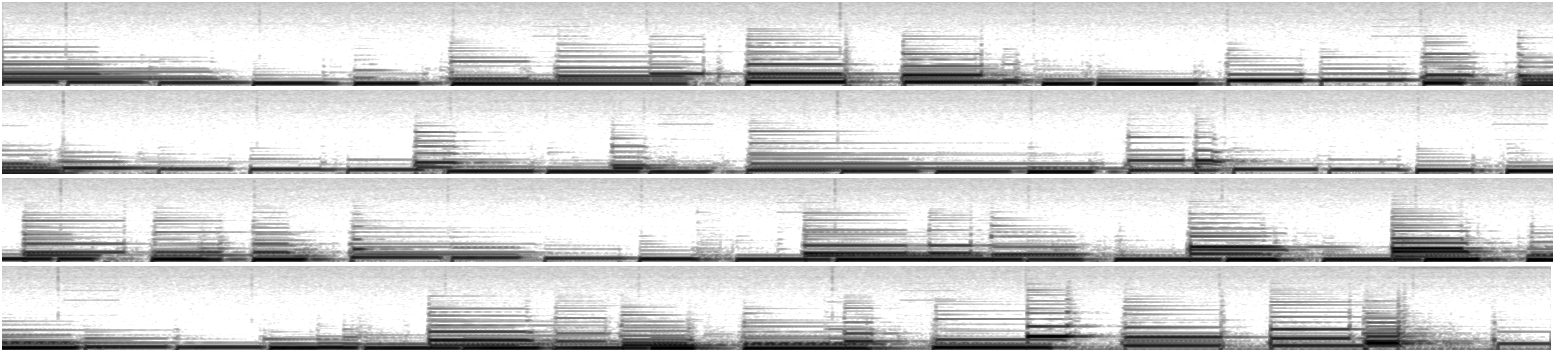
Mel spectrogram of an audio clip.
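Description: Solo jazz guitar on an archtop electric guitar, played chord-melody style: plucked chords and melody notes over a walking bass line of steady low notes.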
